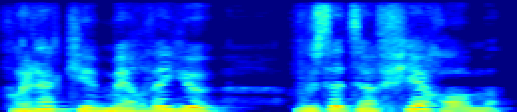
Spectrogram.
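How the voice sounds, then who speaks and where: A woman's voice: medium pitch, normal speed, warm tone, lightly acted. Woman reading as an eager old bosun. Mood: earnest. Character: old male ship's bosun, loyal and eager.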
